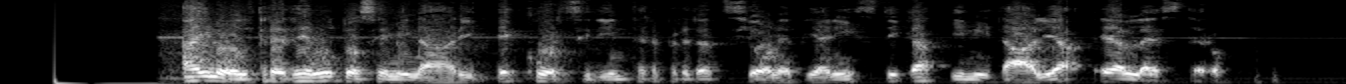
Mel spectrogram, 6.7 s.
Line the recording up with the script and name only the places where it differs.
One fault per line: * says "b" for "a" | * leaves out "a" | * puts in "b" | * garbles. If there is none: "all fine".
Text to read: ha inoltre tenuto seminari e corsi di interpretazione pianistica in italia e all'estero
all fine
